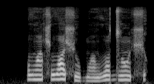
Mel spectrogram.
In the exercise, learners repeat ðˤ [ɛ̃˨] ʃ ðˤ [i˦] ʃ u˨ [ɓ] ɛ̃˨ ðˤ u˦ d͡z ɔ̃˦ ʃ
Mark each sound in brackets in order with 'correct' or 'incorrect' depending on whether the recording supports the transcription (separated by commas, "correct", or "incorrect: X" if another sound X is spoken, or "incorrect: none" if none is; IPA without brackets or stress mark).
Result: incorrect: ɛ̃˦, correct, incorrect: b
